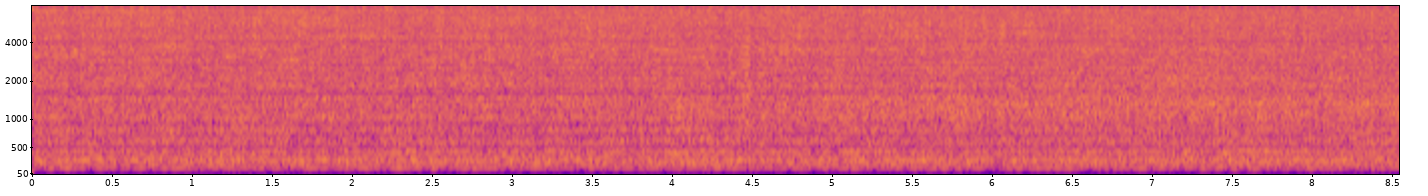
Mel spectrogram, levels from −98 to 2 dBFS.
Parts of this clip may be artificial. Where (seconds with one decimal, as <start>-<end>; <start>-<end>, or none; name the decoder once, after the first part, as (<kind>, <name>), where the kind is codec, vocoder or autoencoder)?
7.2-7.7 (vocoder, Vocos)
